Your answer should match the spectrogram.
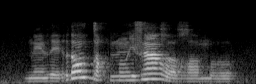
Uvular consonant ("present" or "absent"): present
